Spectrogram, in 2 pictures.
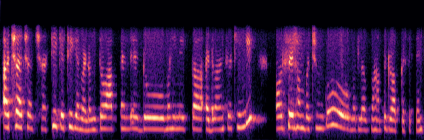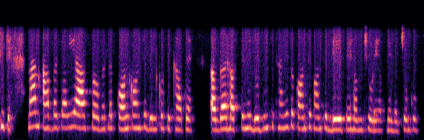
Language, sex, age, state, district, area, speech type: Hindi, female, 18-30, Madhya Pradesh, Seoni, urban, conversation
